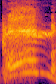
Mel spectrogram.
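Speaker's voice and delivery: high, loud scream. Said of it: "If you're not screaming".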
